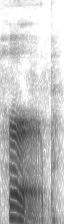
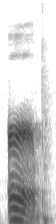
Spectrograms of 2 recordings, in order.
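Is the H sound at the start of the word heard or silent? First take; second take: heard; silent. First: The word begins with an audible H sound. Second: The word begins without any H sound. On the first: The speaker calls it wrong. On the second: The speaker calls it right.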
